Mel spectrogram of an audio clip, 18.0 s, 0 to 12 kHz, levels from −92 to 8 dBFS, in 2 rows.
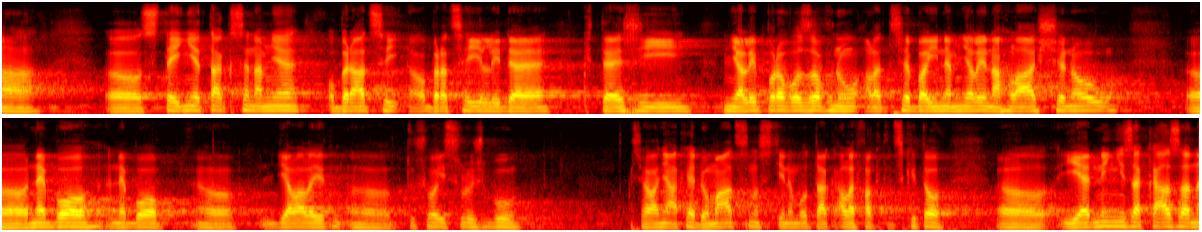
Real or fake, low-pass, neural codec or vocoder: real; 10.8 kHz; none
